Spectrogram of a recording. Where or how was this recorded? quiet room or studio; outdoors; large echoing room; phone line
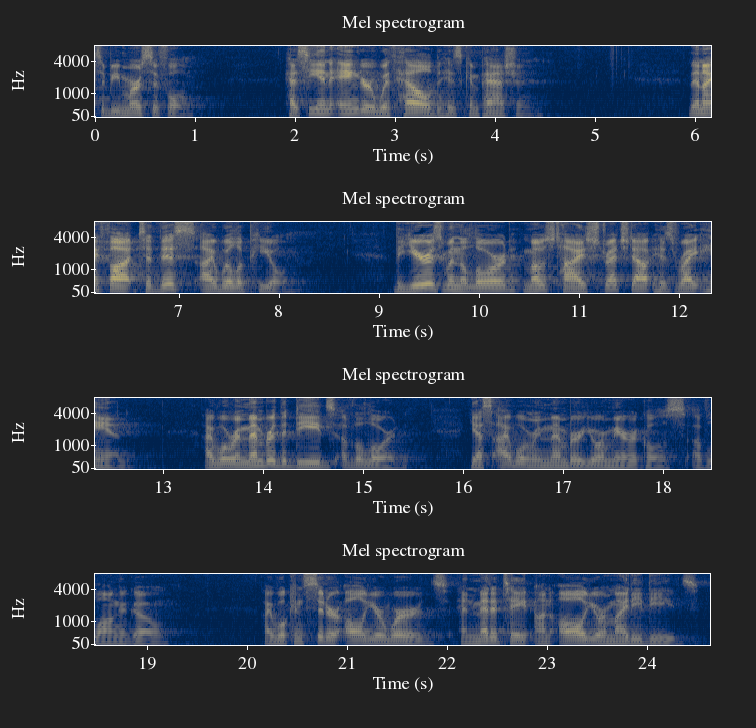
large echoing room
